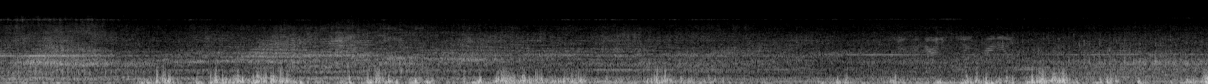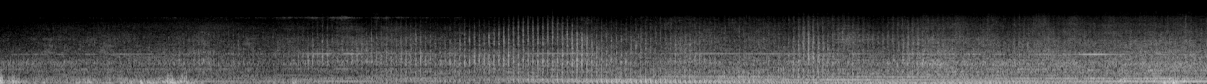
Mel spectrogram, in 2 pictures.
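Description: Helicopter circling overhead, its rotor and engine sound uneven at first, then steadier and louder in the second half as it comes closer.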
